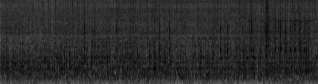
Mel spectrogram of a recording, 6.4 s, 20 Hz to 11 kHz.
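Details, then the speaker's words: 1953 Magic Chef 9,000 BTU room air conditioner with a Tecumseh B series compressor and a missing rear case. Steady compressor and fan hum with light, irregular tinny rattling; source unconfirmed, owner notes the sheet metal isn't very tight. "Now it is going to rattle a little bit, but it does work. The source of the rattling, I'm not 100% sure on it yet."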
